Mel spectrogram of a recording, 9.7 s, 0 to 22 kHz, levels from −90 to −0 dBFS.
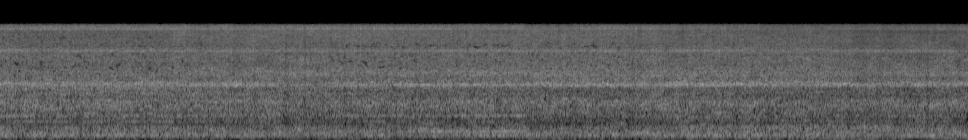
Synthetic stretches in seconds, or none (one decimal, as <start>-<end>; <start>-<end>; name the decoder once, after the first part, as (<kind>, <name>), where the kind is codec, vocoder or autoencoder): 2.3-3.3 (codec, SNAC); 6.3-6.9; 8.3-9.7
